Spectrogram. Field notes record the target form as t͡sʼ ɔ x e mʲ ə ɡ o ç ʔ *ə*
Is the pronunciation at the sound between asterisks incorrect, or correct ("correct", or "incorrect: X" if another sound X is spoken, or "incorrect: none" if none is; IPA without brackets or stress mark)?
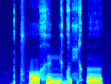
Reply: correct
